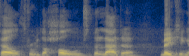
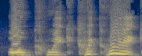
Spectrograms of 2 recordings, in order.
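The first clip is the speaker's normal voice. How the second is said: shout; 8 dB louder, slower than usual. Acted. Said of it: "shouted Joe".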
